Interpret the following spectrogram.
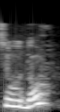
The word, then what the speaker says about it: pseudo: silent p then it should be pronounced as s so the example is pseudo sudo which means false presudo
